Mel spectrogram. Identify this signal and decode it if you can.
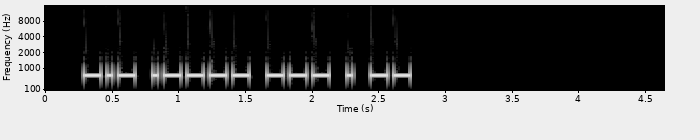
Morse code, heard as a keyed tone, about 28 wpm, 700 Hz. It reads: K1OEM
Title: USA Call Signs - 5 Characters - 28wpm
